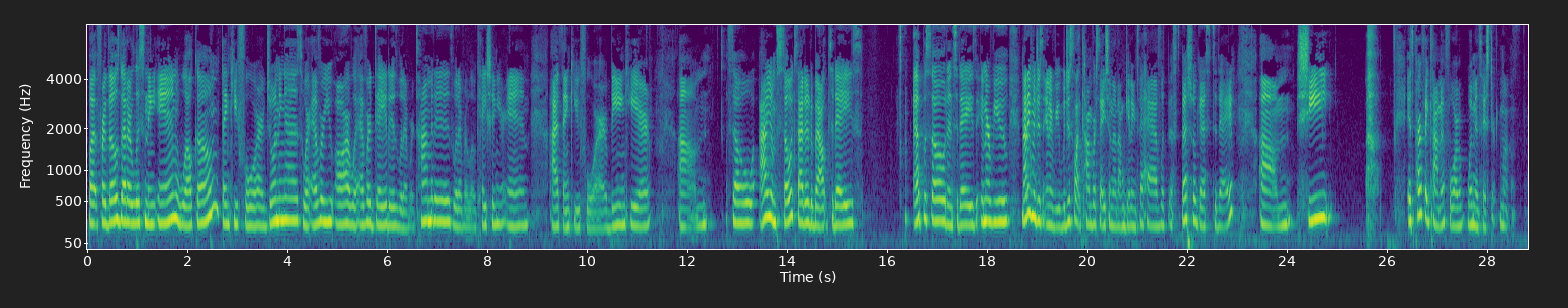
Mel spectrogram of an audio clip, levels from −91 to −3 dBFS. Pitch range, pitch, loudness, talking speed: 215-260 Hz, 230 Hz, -19 LUFS, 150 wpm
